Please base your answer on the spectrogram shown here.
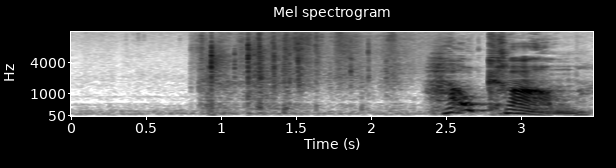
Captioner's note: Folheando jornal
